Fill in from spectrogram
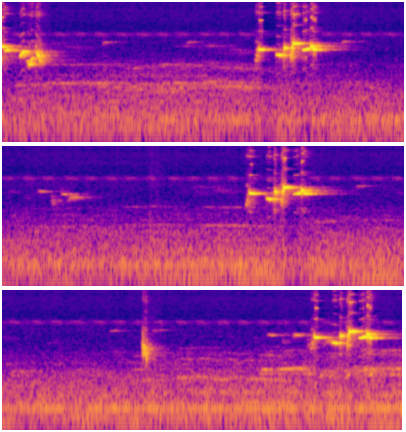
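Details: Sooty-headed bulbul in the wild, morning calls meant to prompt other bulbuls to join in. Brief liquid chirping bursts repeat roughly every four seconds over a quiet background hum.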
